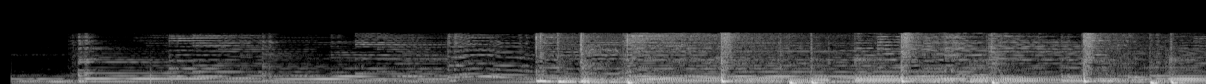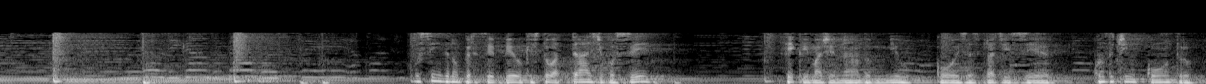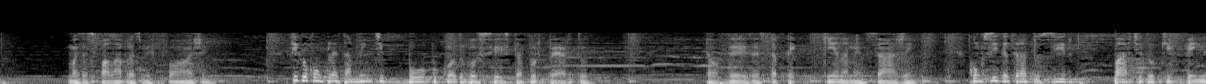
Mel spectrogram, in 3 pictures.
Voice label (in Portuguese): Paquera Masculino; Telemensagens; Conquistas Cantadas paqueras; Telemensagens 2017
